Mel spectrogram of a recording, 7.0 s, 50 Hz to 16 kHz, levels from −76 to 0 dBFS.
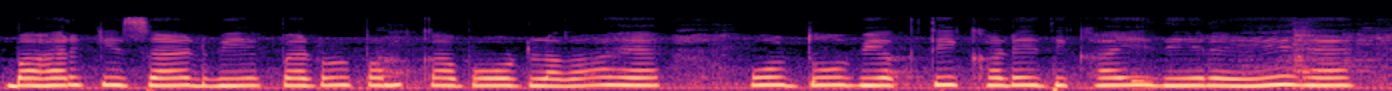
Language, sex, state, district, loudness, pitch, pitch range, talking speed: Hindi, female, Uttar Pradesh, Shamli, -11 LUFS, 295 Hz, 285-300 Hz, 165 wpm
